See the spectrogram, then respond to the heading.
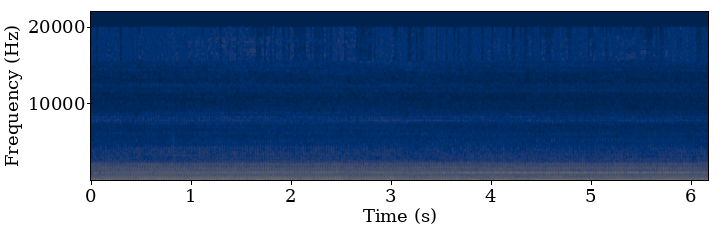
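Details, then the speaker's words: LG inverter air conditioner outdoor condensing unit running with a steady compressor and fan hum whose droning tone rises and falls over time; abnormal, uneven outdoor unit noise of unclear cause. "Ó, esse é o barulho que dá, ó. Você imagina isso à noite, cara, nossa."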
